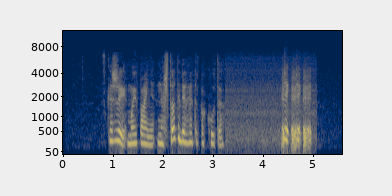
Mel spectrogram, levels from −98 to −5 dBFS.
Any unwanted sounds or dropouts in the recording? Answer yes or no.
yes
